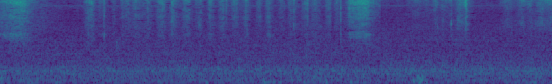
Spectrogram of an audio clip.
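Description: Fingernails scratching a dandruff-flaked scalp through short hair, scraping the flakes loose: a rapid run of faint rasping strokes, then two separate louder scrapes later on.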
